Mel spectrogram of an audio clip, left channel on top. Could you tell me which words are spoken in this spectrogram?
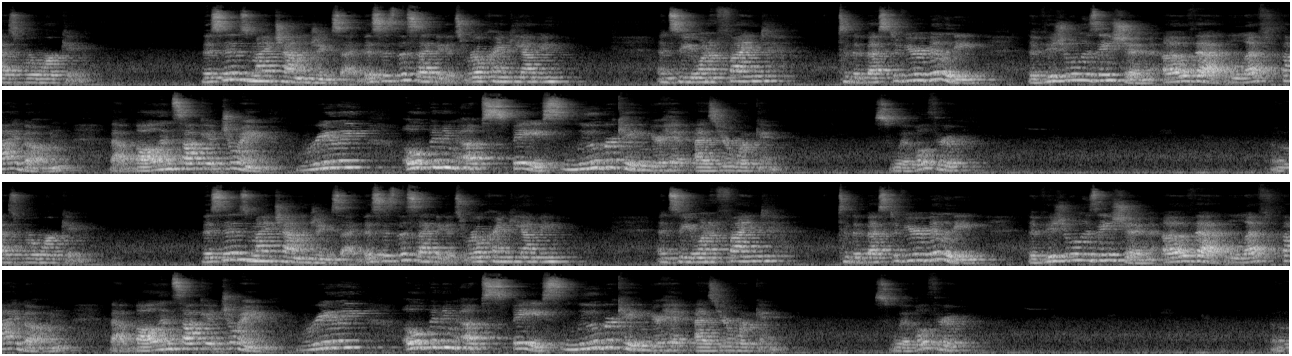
we're working. This is my challenging side. This is the side that gets real cranky on me. And so you wanna find, to the best of your ability, the visualization of that left thigh bone, that ball and socket joint, really opening up space, lubricating your hip as you're working. Swivel through.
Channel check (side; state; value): both; normal; correlation 0.67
